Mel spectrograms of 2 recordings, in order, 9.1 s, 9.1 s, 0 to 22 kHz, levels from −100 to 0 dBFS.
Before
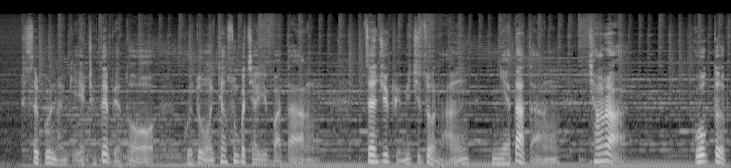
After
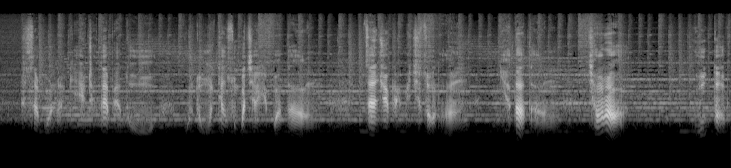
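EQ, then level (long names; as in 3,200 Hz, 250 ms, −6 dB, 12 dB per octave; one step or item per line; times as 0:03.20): Butterworth high-pass 1,200 Hz 96 dB per octave
+1.5 dB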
